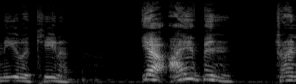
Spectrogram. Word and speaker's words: Ntilikina: It's pronounced Ntilikina.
